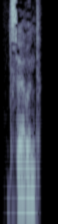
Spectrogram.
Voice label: "zerrend", German; adjectives

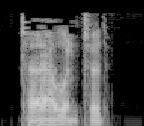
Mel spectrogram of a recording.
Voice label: "talented", English; adjectives

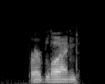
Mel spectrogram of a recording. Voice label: "purblind", english; adjectives

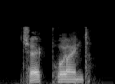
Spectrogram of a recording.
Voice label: "checkpoint", English; nouns

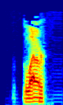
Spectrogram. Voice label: "laugher", English

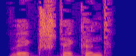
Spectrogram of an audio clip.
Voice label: "wegsteckend", German; adjectives

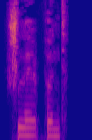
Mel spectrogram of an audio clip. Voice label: "schleppend", German; adjectives

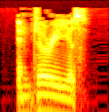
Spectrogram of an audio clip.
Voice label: "injurious", English; adjectives

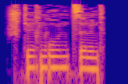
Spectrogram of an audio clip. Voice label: "stirnrunzelnd", German; adjectives

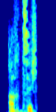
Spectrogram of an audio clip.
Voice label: "achtzig", german; adjectives

